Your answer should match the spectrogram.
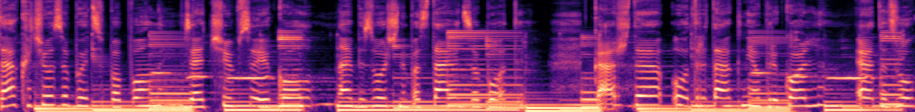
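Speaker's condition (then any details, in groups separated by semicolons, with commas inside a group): No condition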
